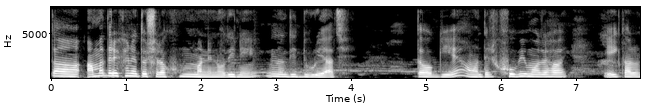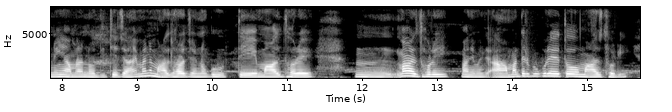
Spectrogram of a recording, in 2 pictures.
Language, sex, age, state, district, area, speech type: Bengali, female, 18-30, West Bengal, Dakshin Dinajpur, urban, spontaneous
